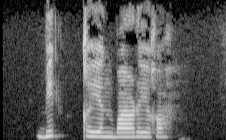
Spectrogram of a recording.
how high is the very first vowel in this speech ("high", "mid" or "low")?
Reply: high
